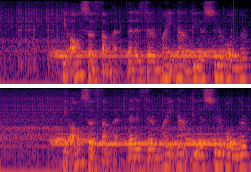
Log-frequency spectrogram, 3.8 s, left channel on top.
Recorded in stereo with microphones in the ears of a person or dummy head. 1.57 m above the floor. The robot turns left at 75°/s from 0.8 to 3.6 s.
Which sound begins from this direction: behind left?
A man speaking, at 0.9 s.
